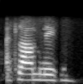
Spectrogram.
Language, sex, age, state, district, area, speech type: Urdu, female, 30-45, Bihar, Khagaria, rural, conversation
